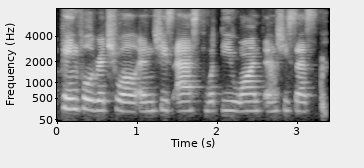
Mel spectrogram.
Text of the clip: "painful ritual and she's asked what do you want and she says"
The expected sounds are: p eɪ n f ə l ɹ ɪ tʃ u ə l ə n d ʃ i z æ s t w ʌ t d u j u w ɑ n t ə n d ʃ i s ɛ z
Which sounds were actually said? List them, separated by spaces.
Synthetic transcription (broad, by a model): p eɪ n f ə l ɹ ɪ tʃ u ə l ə n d ʃ i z æ s t w ʌ t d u j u w ɑ n t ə n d ʃ i s ɛ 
